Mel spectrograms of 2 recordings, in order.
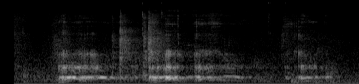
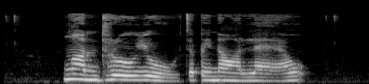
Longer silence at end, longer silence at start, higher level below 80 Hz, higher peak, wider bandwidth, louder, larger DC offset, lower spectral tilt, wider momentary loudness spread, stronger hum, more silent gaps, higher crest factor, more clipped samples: second, 0 s vs 0.65 s; second, 0 s vs 0.65 s; second, -68 dBFS vs -58 dBFS; second, -14 dBFS vs -2 dBFS; first, over 20 kHz vs 11.5 kHz; second, -33 LUFS vs -16 LUFS; first, 0.1% vs under 0.1%; about the same, -4.5 dB/octave vs -5.5 dB/octave; first, 20 LU vs 9 LU; neither; neither; about the same, 20 dB vs 16 dB; neither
